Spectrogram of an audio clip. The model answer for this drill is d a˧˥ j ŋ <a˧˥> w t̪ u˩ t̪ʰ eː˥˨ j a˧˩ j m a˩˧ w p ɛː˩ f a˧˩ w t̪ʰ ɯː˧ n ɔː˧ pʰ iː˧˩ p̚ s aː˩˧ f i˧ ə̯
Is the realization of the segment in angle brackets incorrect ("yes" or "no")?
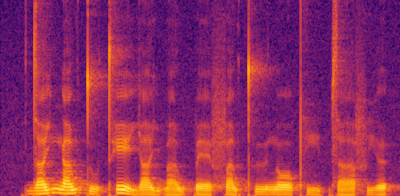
no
